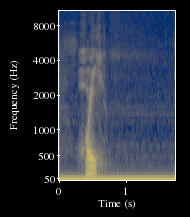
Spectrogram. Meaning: 1. A greeting acknowledging someone’s arrival or presence, comparable to English hey, hi 2. A farewell acknowledging someone's departure, comparable to English goodbye, bye 3. An exclamation of joy
- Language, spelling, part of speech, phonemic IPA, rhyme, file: Dutch, hoi, interjection, /ɦɔi̯/, -ɔi̯, Nl-hoi.ogg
